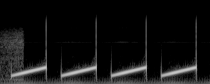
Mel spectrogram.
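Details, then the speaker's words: G3X gear warning in a light aircraft descending on approach with the landing gear up: a rising tone repeating about twice a second, each sweep cut off sharply; check-gear warning sounding because the gear is not extended. "All right, that sound is the gear warning system on the G3X."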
